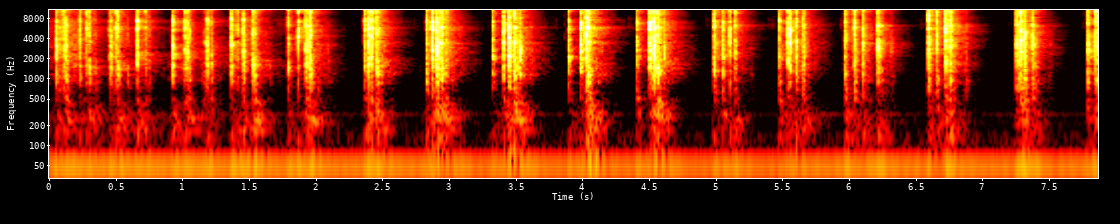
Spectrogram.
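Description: Long pointed metal nail claws worn over blue gloves tap and scratch across the keys of a black plastic RGB backlit computer keyboard. Bright, sharp clicks and clatter come in quick irregular clusters with brief scraping between them. Each click dies away almost instantly over a faint low hum.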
